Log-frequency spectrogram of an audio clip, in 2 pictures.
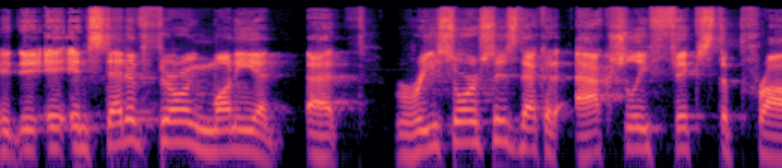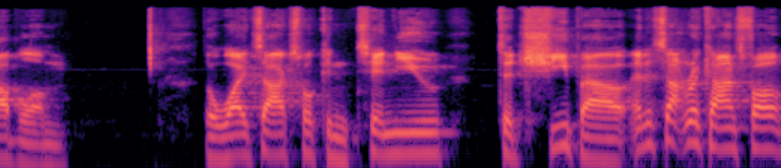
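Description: A man with an American accent and a plain, everyday voice talks at a moderate pace in a fairly high pitch, with lively intonation and very even loudness. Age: 30s. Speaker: sports podcast host and radio producer. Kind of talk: casual chat.

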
